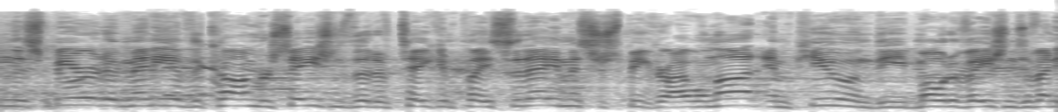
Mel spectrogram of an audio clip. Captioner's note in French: voix de l'interprète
